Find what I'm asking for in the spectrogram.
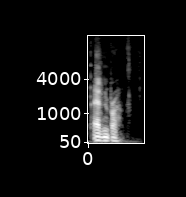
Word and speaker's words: Edinburgh: Are you still calling it Edinburgh? – Edinburgh. How do you say it? – Edinburgh. – Edinburgh. That's what I said.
